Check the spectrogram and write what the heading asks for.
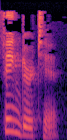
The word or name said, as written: fingertip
